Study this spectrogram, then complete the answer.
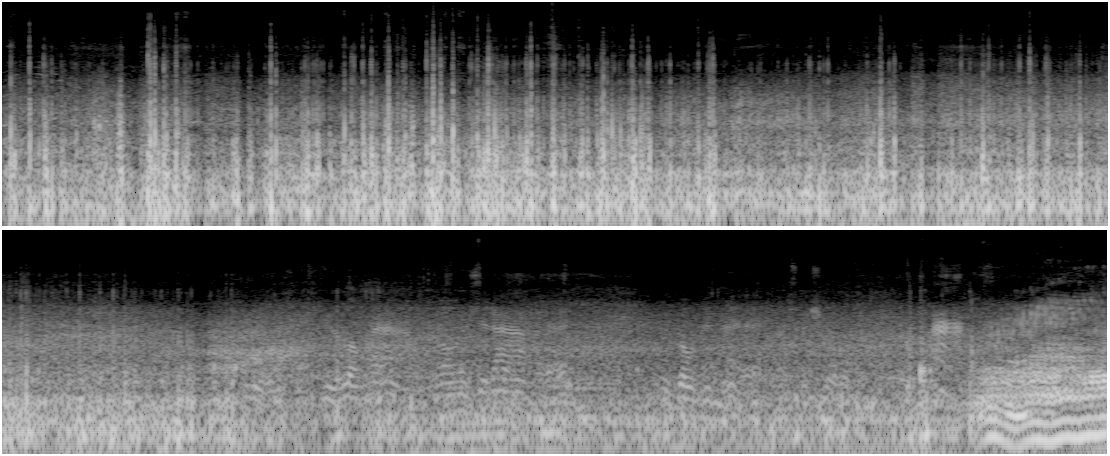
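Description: Wind rumbles and buffets loudly against the microphone.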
